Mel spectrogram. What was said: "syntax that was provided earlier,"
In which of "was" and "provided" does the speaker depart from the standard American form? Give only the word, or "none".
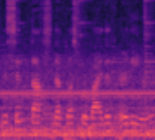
was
